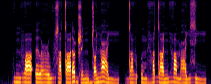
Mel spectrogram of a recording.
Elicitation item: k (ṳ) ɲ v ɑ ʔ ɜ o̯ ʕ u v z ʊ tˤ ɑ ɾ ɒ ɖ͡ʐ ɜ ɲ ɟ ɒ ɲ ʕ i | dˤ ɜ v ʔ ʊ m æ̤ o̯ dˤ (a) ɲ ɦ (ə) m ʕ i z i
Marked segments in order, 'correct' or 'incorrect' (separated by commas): correct, incorrect, incorrect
